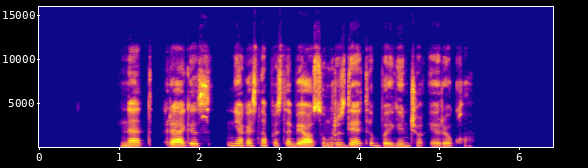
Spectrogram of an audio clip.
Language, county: Lithuanian, Vilnius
